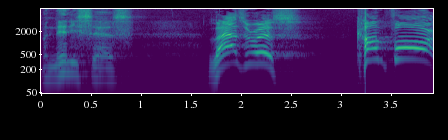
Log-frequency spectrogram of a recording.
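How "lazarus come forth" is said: very loud, shrill, high-pitched commanding shout. Retelling a command called to the dead man: imitating a loud call. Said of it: "in a loud voice".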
